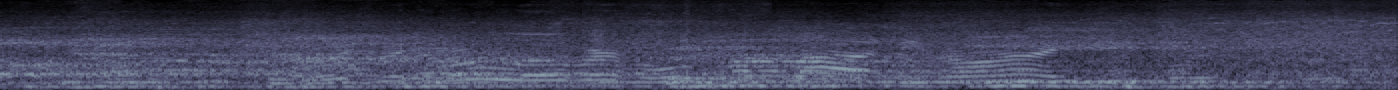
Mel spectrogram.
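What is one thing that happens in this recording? Model car motors rev up and down in pitch.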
